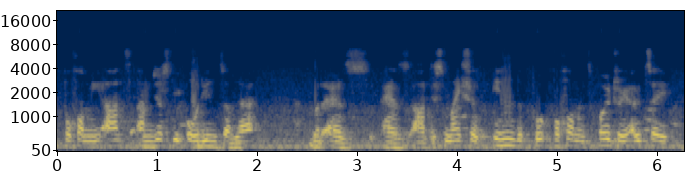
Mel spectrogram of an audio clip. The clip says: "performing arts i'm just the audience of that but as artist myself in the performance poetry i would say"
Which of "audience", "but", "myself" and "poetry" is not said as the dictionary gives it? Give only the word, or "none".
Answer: none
